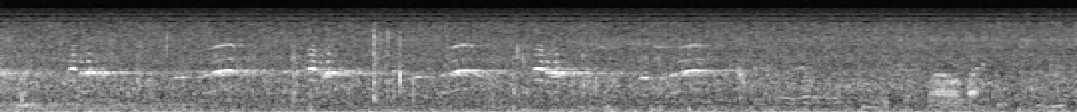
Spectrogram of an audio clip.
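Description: A bird calling faintly: a run of short, level notes, about two a second, that stops about five seconds in.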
